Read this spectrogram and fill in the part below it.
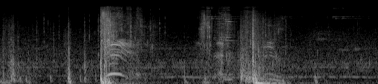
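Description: Heavy thuds land during a brief scuffle.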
